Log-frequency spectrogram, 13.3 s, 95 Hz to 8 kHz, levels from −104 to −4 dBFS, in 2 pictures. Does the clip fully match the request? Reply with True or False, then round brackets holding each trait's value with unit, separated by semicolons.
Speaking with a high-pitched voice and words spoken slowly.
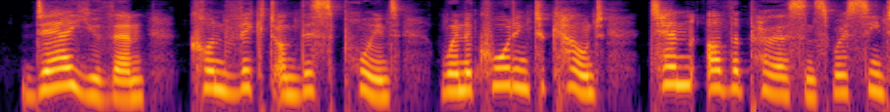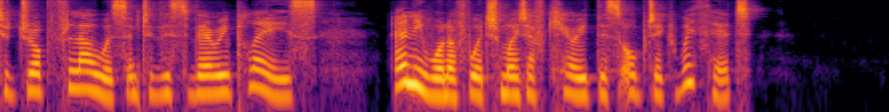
False (210 Hz; 155 wpm)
